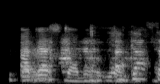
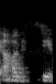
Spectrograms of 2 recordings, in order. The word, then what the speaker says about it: Augusta: to visit is it i always get her name wrong um princess augustina augusta i always say augustine i knew i was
